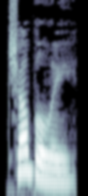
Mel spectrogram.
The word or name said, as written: chubbily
